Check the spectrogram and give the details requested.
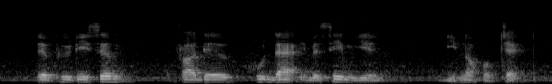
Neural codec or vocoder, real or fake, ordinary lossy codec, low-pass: codec, 24 kHz, 0.9 kbps, WavTokenizer, medium speech release version 1; fake; AAC, 48 kbps; 7.2 kHz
